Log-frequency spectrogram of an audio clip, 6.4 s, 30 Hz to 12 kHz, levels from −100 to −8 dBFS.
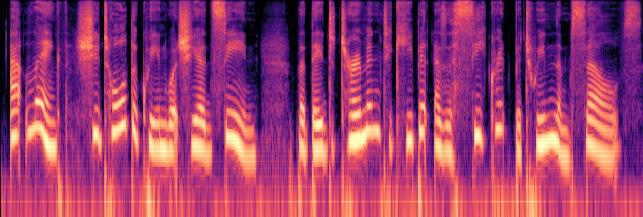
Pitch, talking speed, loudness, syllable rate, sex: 235 Hz, 195 wpm, -18 LUFS, 4.9 syllables/s, female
